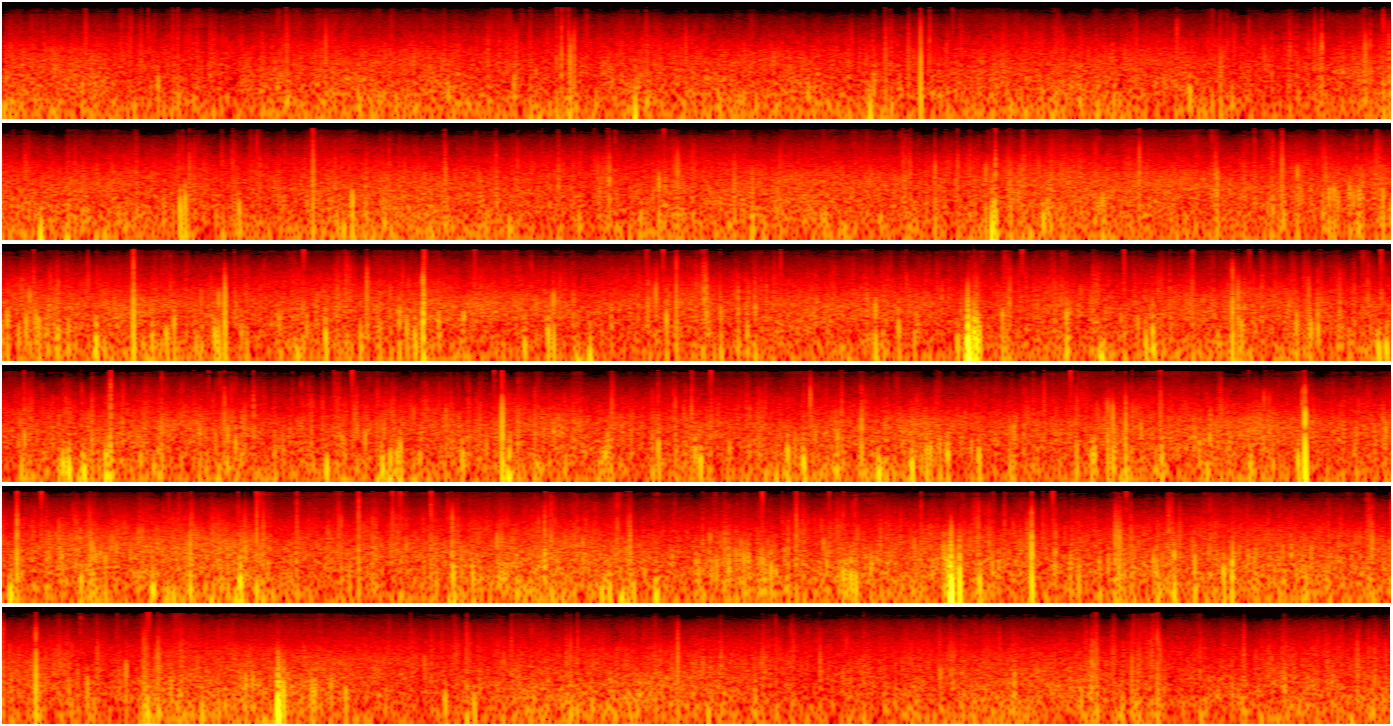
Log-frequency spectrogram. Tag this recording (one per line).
crackle
vinyl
